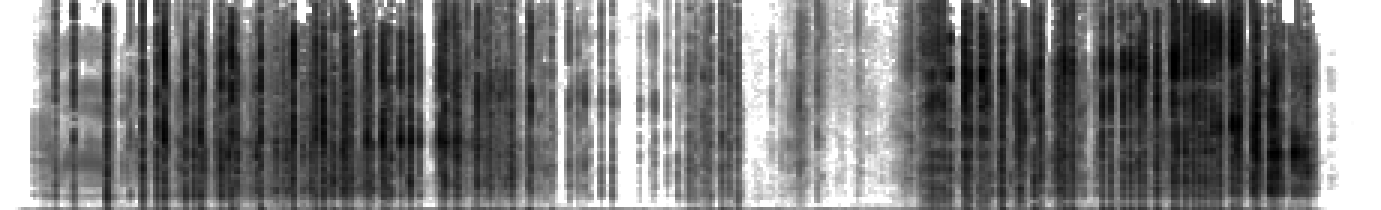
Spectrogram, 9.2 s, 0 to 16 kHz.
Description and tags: Leather Creak / Stretching
Mono recording of a leather belt being twisted and stretched.
Gear: Zoom H4n
Microphone: Sennheiser MKE600
leather, creaky, squeaking, belt, door, wood, squeak, crack, stretch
